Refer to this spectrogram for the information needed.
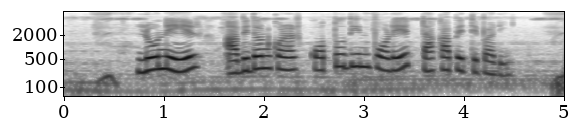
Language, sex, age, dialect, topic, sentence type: Bengali, female, 18-24, Rajbangshi, banking, question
